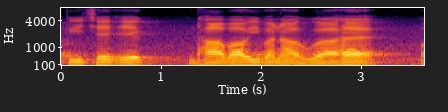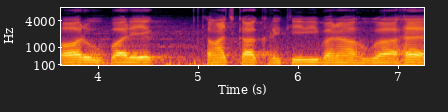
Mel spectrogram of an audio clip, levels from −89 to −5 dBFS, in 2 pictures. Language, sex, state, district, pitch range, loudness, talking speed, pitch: Hindi, male, Uttar Pradesh, Lalitpur, 110-125 Hz, -16 LUFS, 140 wpm, 120 Hz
